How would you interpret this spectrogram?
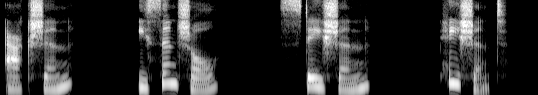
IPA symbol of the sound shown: ʃ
